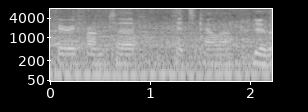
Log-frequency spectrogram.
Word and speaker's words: Kawau: Yeah, we'll just leave one of them Sands Pit which is where you catch the ferry from to head to Kawau.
